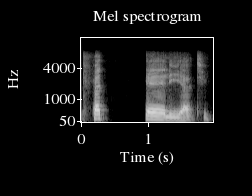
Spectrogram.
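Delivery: "فالتاليات" as fat-taliyat, doubled T and no L; shadda, silent lam. Shown as a demonstration. Teacher contrasting two words, "فالتاليات" with lam silent. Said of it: "we pronounce it".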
